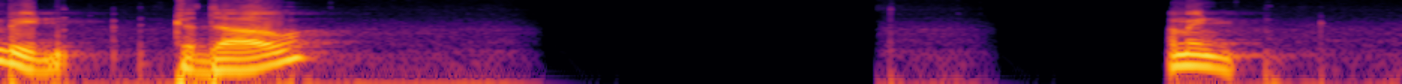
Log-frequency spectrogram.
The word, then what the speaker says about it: Godot: Because if it's a French pronunciation, we can definitely know one thing, which is that there's no way you're supposed to pronounce the T at the end.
